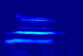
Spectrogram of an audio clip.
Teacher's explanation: the tip of your tongue goes a little bit backwards. You kind of curl your tongue backwards. You're. So imagine you and R and start with a yeah. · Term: R sound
